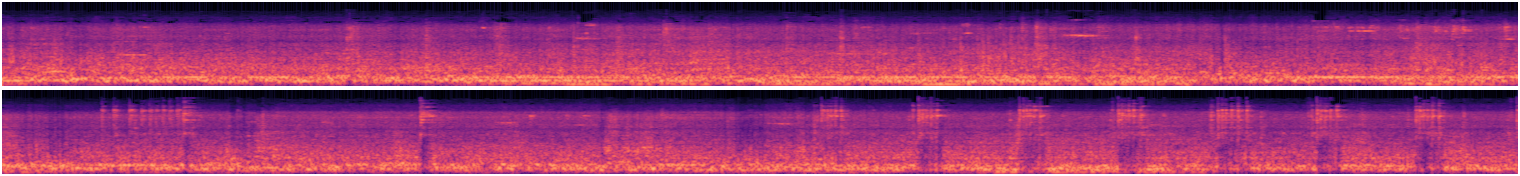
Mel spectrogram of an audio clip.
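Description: Diesel engine idling steadily, with sharp metallic clinks and rattles from about halfway through as a steel tie-down chain and its chain binder are worked.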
